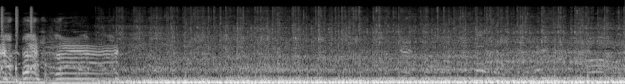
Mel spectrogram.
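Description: Car engine running steadily, a loud low rumble that starts about a second in, after a brief burst of speech.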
